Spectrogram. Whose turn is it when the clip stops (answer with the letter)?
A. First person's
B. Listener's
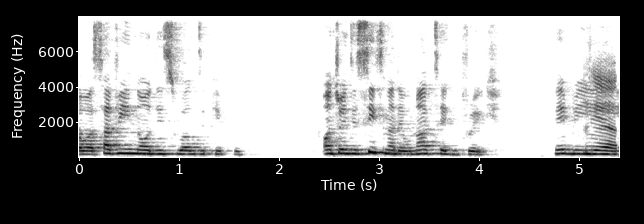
A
